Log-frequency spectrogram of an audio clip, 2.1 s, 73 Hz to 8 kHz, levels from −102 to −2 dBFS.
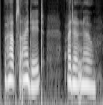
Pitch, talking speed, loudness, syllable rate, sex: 195 Hz, 145 wpm, -18 LUFS, 5.0 syllables/s, female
